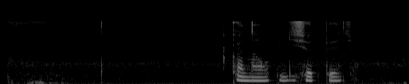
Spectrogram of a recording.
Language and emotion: Russian, neutral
